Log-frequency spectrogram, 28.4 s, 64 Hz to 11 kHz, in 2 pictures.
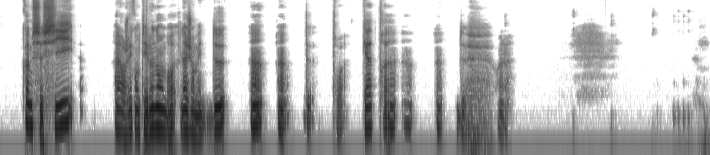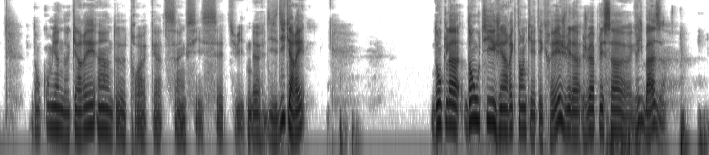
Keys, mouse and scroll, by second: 10.0-11.4 drag, 12.2 click, 13.4 middle click, 13.6 middle click, 15.2 click, 22.9 click, 25.0 click, 25.1 click, 26.0-28.3 typing.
